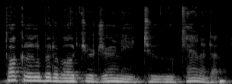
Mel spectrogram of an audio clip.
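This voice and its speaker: Mellow-voiced man hosting a faith podcast. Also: medium pitch, breathy edge. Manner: unhurried, with frequent filler sounds and listening murmurs. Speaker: podcast host. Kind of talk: relaxed podcast interview.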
